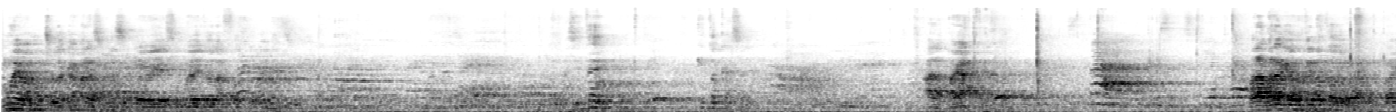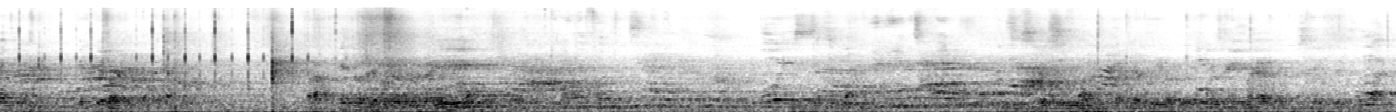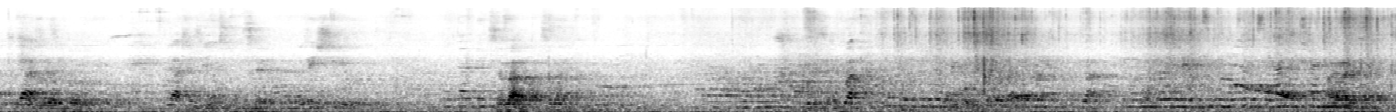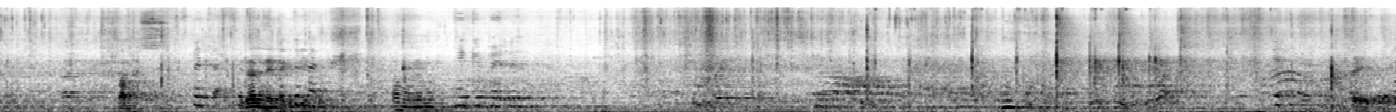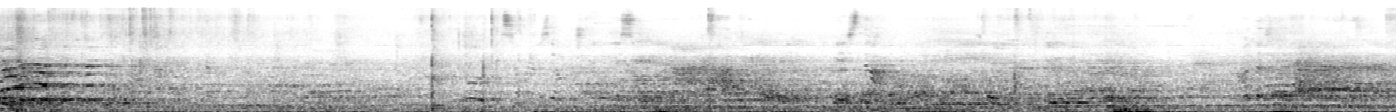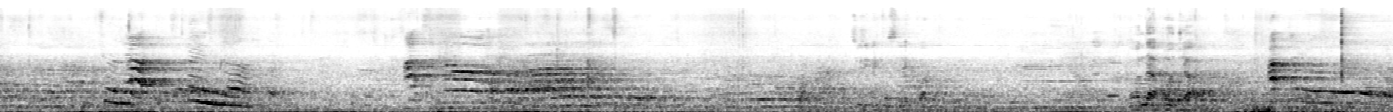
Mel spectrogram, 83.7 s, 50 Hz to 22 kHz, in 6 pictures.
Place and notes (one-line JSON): {"title": "Ascoli Piceno AP, Italia - wld - in the chiostro", "date": "2013-07-18 18:07:00", "description": "in the cloister of the Palace of the Captains, the town hall of the city\nEdirol R-09HR", "latitude": "42.85", "longitude": "13.58", "altitude": "162", "timezone": "Europe/Rome"}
